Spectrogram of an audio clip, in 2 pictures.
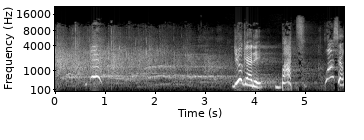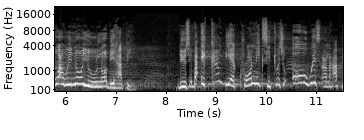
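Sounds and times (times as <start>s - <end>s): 
audience applause: 0.0s - 3.8s
speech: 3.6s - 7.4s, 8.2s - 11.5s.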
